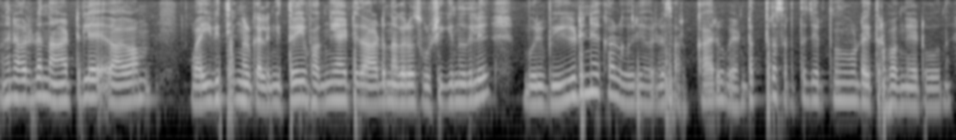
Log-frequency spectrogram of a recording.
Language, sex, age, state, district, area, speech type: Malayalam, female, 60+, Kerala, Kasaragod, rural, spontaneous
